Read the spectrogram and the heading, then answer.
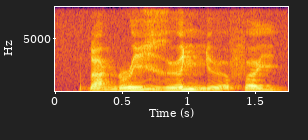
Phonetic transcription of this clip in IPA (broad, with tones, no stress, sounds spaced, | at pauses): ɗ a˨˩˨ ŋ ɹ i˧˥ ɣ ɨ˧˥ ə̯ ɲ ɨ˨˩˨ ə̯ f ə˧ j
